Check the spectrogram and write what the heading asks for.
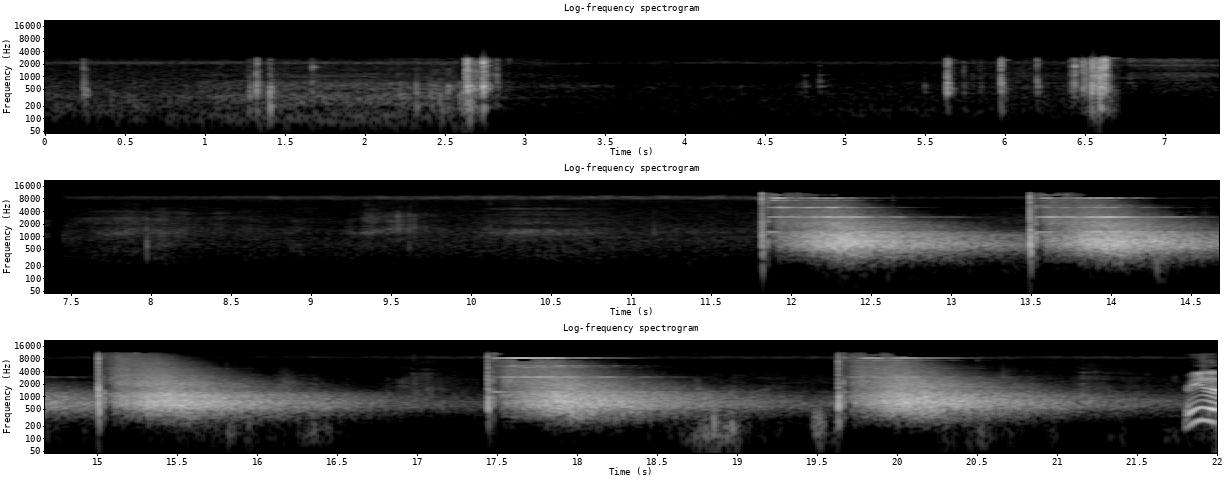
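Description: A semi-automatic pistol gives a few sharp clicks as a magazine is seated. Then come five shots about one and a half to two seconds apart, each hit ringing a hanging steel plate target with a long, fading metallic clang.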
